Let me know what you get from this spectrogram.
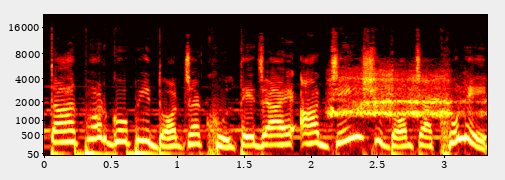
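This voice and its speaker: A woman's voice: high-pitched, expressive, fairly quick, music in the background. A woman narrating a scripted horror folk tale as a storyteller.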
